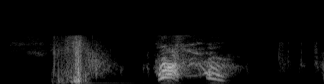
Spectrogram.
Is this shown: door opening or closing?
no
